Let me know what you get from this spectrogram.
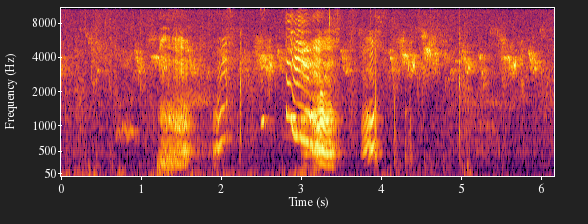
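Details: Giant Schnauzer giving a short rough bark-like burst, then a loud, sharply falling whine-like yelp, followed by a few softer yelps and faint clicks against a quiet outdoor background.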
